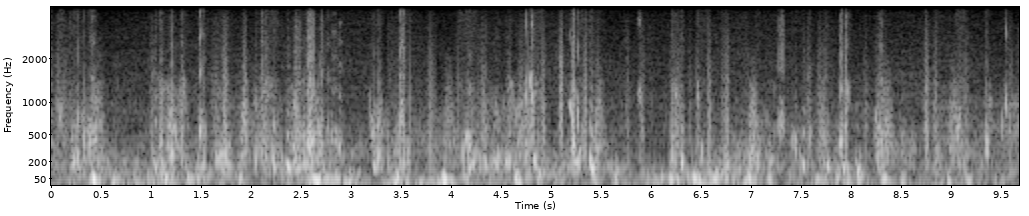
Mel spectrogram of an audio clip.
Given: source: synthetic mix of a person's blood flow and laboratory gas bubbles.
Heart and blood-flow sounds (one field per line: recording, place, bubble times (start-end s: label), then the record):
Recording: Doppler ultrasound of blood flow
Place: subclavian vein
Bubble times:
0.05-0.13 s: bubbles
0.16-0.53 s: bubbles
1.00-1.38 s: bubbles
1.43-1.82 s: bubbles
2.00-2.92 s: bubbles
3.15-3.34 s: bubbles
3.46-3.61 s: bubbles
4.06-4.89 s: bubbles
5.12-5.53 s: bubbles
5.85-5.93 s: bubbles
6.17-6.34 s: bubbles
6.44-6.54 s: bubbles
6.69-6.81 s: bubbles
7.03-7.09 s: bubbles
7.12-7.33 s: bubbles
7.38-7.60 s: bubbles
7.72-8.00 s: bubbles
8.21-8.35 s: bubbles
8.82-8.91 s: bubbles
9.03-9.14 s: bubbles
9.31-9.44 s: bubbles
9.46-9.57 s: bubbles
From the record:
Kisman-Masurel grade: 242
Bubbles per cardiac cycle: several, 3 to 8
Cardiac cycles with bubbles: 100%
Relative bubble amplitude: moderate (0.250 to 0.450)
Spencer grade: 3 (all of the cardiac periods contain showers or single bubble signals, but not dominating or overriding the cardiac motion signals)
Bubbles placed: anywhere in the cardiac cycle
